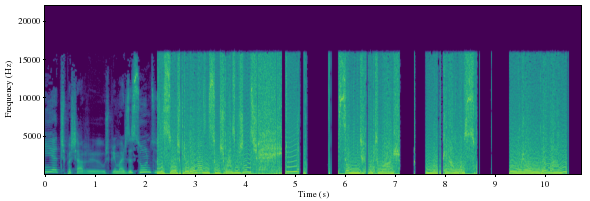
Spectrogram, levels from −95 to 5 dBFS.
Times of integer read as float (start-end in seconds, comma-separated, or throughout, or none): 2.25-10.72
